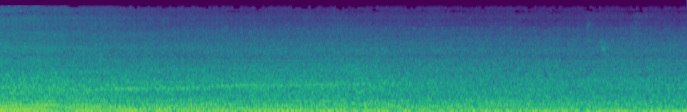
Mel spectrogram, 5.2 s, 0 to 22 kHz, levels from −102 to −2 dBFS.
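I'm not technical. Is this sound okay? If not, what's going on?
No. From start to finish it sounds swirly, hollow and smeared, with soft attacks. This is generation loss, likely from being compressed and re-saved about seven times.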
